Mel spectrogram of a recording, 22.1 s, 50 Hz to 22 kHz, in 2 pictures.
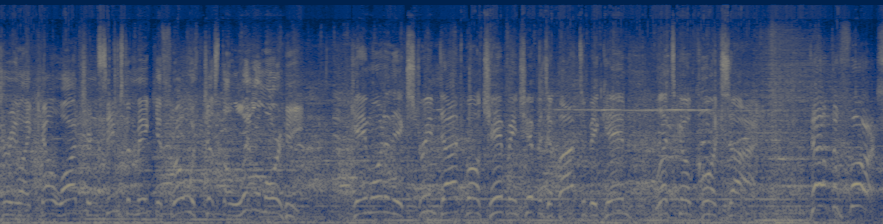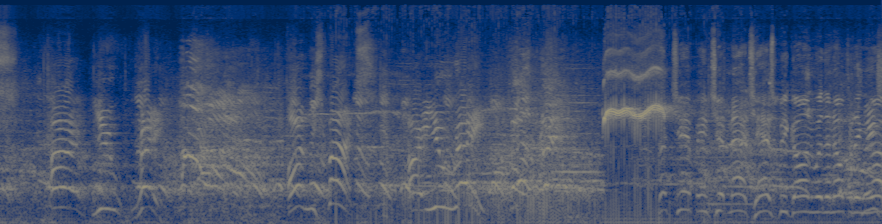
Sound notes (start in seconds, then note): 13.1 cheers; 16.3 cheers; 18.3 whistle blows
